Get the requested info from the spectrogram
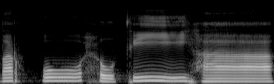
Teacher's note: یا ساکن کو کھینچنا ہے، ہا کو آپ نے لمبا کرنا ہے، الف اس کے ساتھ اٹیچ ہے۔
